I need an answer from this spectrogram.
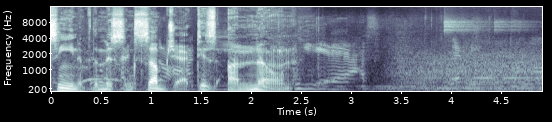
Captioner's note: voiceover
